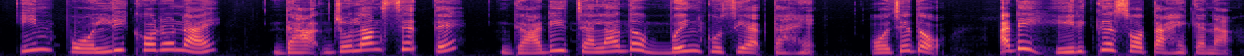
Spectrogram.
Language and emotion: Santali, disgusted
